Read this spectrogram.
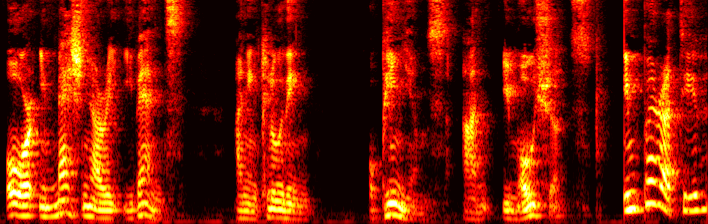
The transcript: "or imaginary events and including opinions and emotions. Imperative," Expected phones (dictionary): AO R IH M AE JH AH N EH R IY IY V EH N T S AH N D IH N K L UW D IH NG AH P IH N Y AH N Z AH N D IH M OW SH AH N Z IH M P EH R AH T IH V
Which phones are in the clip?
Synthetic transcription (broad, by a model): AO R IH M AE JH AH N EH R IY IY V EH N T S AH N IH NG K L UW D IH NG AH P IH N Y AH N S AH N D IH M OW SH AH N S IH M P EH R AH T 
